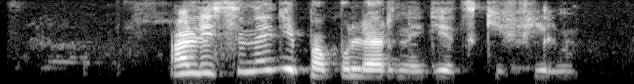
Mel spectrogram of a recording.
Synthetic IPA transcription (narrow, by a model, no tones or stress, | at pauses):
alʲɪsɨnɐdʲipəpʊlʲarnɨdʲet̪skʲɪjfʲilʲm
